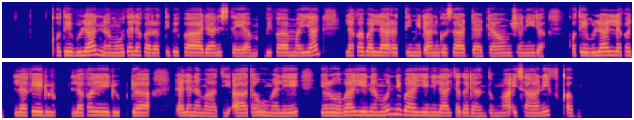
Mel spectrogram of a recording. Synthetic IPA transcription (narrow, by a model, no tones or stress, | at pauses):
kʼɔt̪e̞ːbʊlaːnːɐmo̞ːt̪ɐlɐfɐrːɐt̪ːɪbɪfaːd̪aːnɪst̪ɐʔɛbɪfaːmːɐjːaːnlɐfɐbɐlːaːɪrːɐt̪ːɪmɪᶑaːŋɡɔsaːɐd̪ːaːd̪ːaːɔmʃɐniːᶑɐ | kʼɔt̪e̞ːbʊlaːlɐfeː | lɐfɐeːʊɡd̪aː | ᶑɐlɐnɐmaːt̪ɪʔaːt̪ɐʔumɐle̞ː | jɛɾo̞ːbaːjʔe̞ːnɐmo̞ːnːɪbaːjʔe̞ːnɪlaːlt͡ʃɐɡɐd̪aːnt̪ʊmːaːʔɪsaːniːfkʼɐbʊ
